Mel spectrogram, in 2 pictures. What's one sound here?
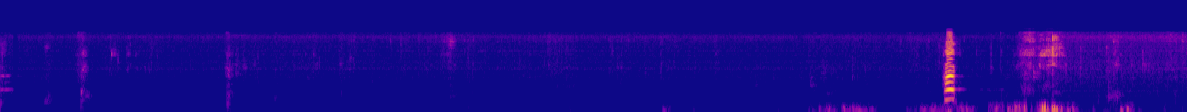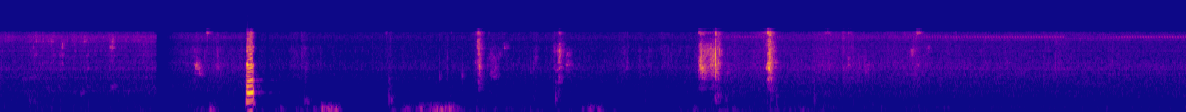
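Cattle rustle through tall grass as they walk downhill.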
